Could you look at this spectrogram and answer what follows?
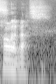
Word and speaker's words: Holebas: What's Jose Halabas? Holebas.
